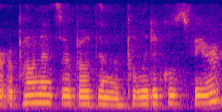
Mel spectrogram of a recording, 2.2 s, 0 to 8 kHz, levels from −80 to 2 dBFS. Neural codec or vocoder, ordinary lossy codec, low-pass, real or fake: none; AAC, 32 kbps; 7.2 kHz; real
